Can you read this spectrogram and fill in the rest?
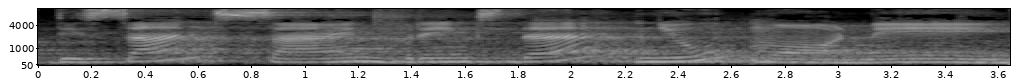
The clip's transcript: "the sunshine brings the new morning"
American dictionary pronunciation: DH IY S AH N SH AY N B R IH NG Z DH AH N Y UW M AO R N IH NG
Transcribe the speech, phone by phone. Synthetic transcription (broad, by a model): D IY S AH N S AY N B R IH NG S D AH N Y UW M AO R N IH NG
